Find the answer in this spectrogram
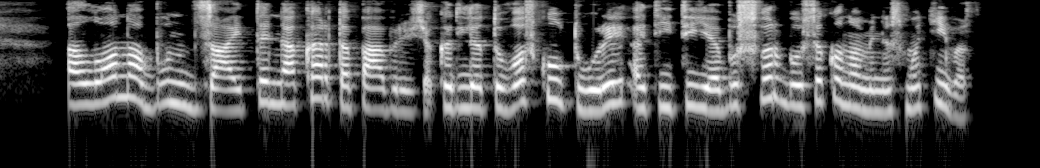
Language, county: Lithuanian, Panevėžys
